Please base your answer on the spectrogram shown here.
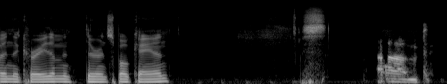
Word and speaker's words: Spokane: I didn't say Spokane. That's good. You're doing great. I I saw the comment where it was like dude said Spokane. It's pronounced Spokane.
